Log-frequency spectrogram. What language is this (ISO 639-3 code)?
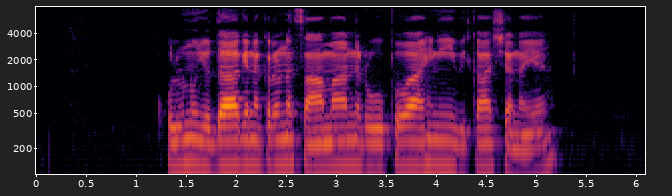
sin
